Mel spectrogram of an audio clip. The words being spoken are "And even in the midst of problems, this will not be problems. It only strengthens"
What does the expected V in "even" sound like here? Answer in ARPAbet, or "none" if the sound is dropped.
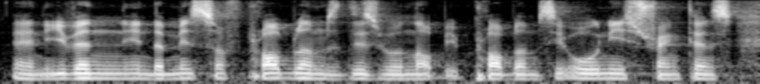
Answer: V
